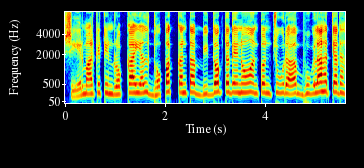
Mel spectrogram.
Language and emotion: Kannada, fearful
